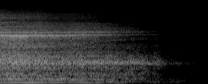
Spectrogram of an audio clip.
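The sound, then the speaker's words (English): A deep exhale during a breathing exercise: one long, breathy rush of air that slowly fades out over about two seconds. “Let me do it right now. Maybe you can do it with me. Inhale. Deep inhale and exhale.”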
